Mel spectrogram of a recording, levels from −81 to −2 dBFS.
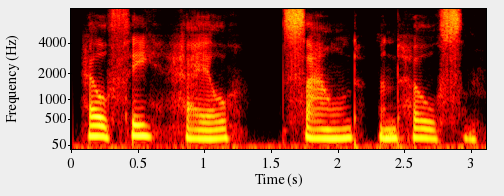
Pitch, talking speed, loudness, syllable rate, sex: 160 Hz, 95 wpm, -22 LUFS, 3.6 syllables/s, male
